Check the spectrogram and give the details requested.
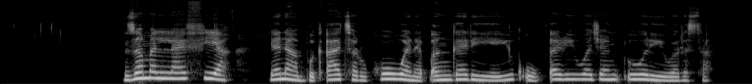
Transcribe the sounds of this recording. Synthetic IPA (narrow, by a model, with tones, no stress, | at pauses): zɐ˦mɐ˦nlaː˦ɸɪ˦jaː˨ | jɐ˦naː˨bʊ˨kʼaː˦tʰɐ˨rkʷʰoː˦wɐ˨ne˨ɓɐ˦ŋɡɐ˦ɽeː˨jaː˨ji˦kʷʼoː˨kʼɐ˦ɽiː˦wɐ˦d͡ʒɛ˦nɗoː˦ɽeː˨wɐ˦rsa˨ʔ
